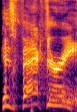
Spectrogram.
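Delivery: very high, creaky, rough monster shout. Retelling what the big boss yells: character yelling. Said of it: "He just yells".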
